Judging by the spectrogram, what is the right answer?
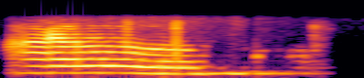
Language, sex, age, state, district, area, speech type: Odia, female, 30-45, Odisha, Khordha, rural, conversation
